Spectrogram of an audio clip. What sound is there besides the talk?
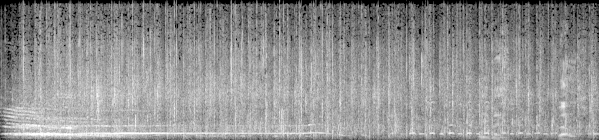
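audience applause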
